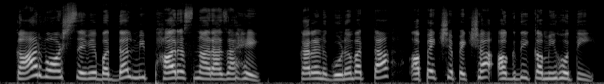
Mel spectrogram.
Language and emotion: Marathi, angry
